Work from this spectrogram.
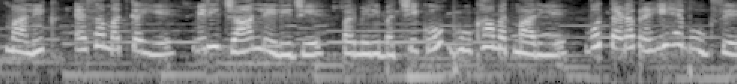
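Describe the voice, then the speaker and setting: Woman voicing a humble high-pitched mother bird. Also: animated, a little slow, hardly any pauses, a bit bright, far from the mic, faint music behind, full character voice. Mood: desperate pleading. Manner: pleading, deferential. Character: poor humble mother bird, desperate yet devoted.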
